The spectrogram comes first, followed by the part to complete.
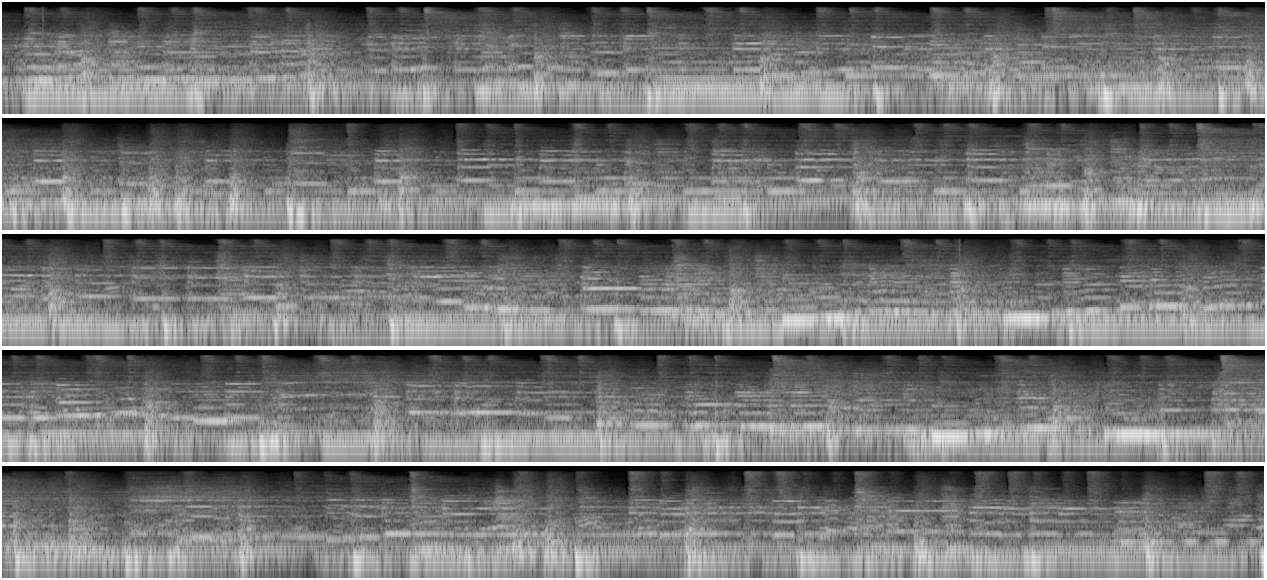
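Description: Live blues-rock band playing an instrumental break, a bending guitar lead over drum kit and bass.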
